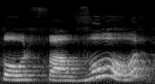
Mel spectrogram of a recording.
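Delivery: por favor drawn out slowly with a falling close; slow, emphatic por favor. Shown as a demonstration. Teacher slowly modelling por favor for pupils. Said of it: "that magical word".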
